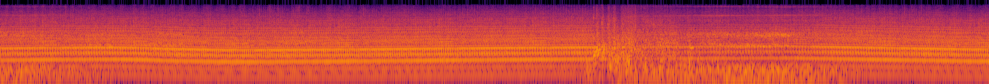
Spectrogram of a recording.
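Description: A video game race car engine roars at high speed.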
